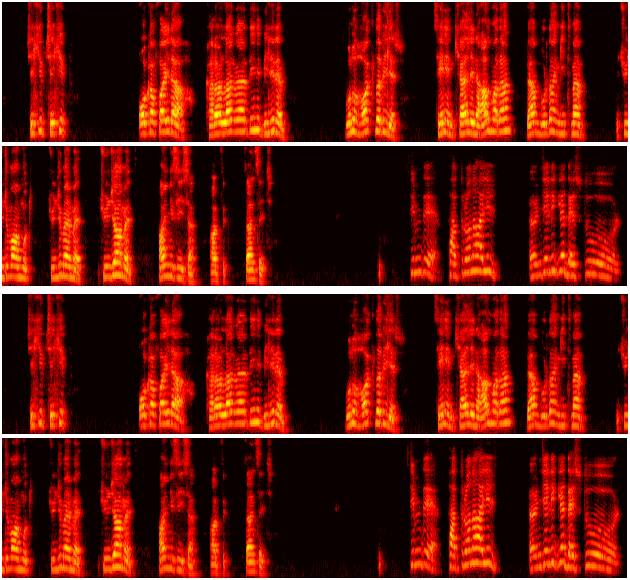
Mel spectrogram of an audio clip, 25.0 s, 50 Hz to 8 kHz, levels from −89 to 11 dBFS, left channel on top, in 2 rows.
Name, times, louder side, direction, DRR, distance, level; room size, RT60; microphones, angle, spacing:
voice 1, 0.5-1.3 2.7-3.8 4.1-5.7 6.9-8.0 8.7-10.2 10.5-11.6 12.4-13.1 13.5-14.1 14.5-15.1 15.7-16.4 16.7-16.9 17.4-17.8, left 4 dB, 25° left, 0.3 m, -25 dB
voice 2, 20.7-22.4 23.1-24.8, right 2 dB, 40° right, 0.8 m, -31 dB
3.7 x 2.7 x 2.4 m
head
